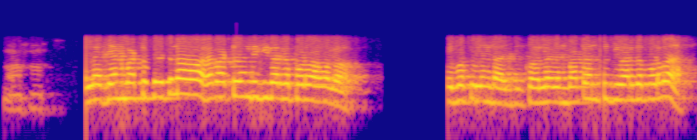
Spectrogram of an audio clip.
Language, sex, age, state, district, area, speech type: Odia, male, 30-45, Odisha, Boudh, rural, conversation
